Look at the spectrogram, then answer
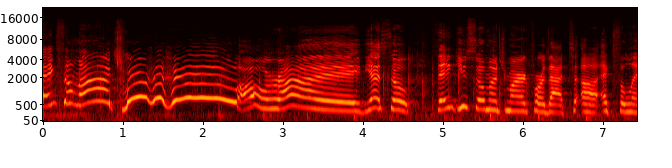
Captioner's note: applause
